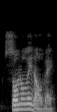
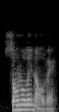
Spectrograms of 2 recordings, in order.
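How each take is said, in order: First: The pitch stays level throughout. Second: The pitch stays level throughout.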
